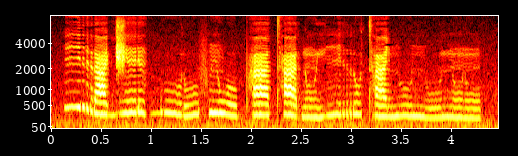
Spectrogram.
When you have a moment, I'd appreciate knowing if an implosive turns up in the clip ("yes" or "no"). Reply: yes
